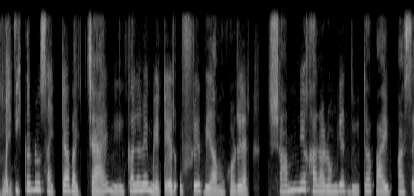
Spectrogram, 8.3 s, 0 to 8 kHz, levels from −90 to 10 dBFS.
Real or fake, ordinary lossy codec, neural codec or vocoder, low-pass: fake; none; codec, 16 kHz, 2 kbps, FreqCodec, larger model; 7.2 kHz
